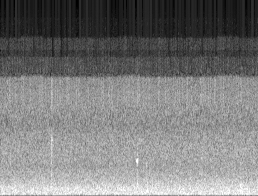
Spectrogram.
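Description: Oil heating in a pan on a stove for duck curry, giving a steady, soft hiss and fizz of broadband sizzle that keeps going evenly with no speech.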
